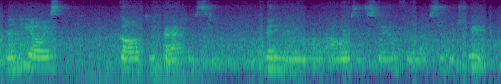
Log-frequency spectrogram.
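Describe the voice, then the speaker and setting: Amid audible room echo and noticeable background noise, a woman talks at a moderate pace with big swings in loudness and long, frequent pauses. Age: 60s. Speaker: swimming and dance instructor. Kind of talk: casual monologue. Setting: outdoors at a pool.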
